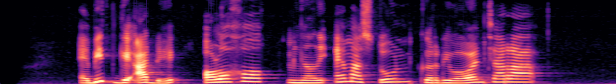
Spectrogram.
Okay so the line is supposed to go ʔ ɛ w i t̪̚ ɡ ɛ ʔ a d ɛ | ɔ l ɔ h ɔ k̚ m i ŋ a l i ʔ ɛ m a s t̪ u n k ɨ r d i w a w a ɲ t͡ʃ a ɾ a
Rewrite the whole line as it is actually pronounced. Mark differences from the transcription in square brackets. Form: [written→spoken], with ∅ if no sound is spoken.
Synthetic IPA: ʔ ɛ [w→b] i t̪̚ ɡ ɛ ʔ a d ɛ | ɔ l ɔ h ɔ k̚ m i ŋ a l i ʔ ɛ m a s t̪ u n k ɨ r d i w a w a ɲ t͡ʃ a ɾ a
